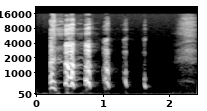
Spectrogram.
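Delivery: high wheezy laugh; breathless laugh. Real, not acted.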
